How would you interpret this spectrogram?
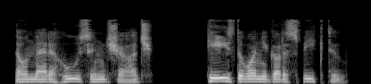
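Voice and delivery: plain

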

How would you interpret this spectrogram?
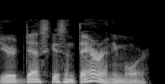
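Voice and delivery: plain

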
